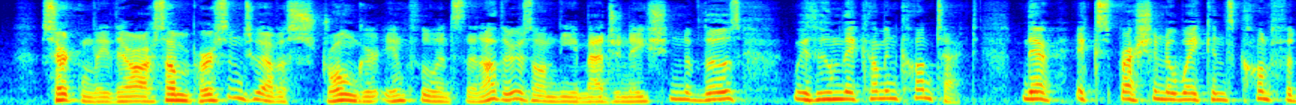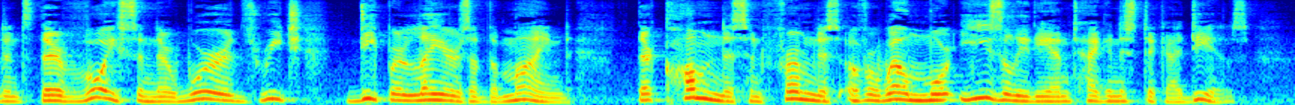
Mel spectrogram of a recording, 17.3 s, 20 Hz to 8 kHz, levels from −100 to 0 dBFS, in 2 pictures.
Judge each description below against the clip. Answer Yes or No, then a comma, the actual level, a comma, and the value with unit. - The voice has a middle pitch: Yes, medium, 160 Hz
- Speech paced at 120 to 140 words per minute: No, average, 165 wpm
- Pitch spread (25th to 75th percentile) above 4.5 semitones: Yes, wide, 5.6 semitones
